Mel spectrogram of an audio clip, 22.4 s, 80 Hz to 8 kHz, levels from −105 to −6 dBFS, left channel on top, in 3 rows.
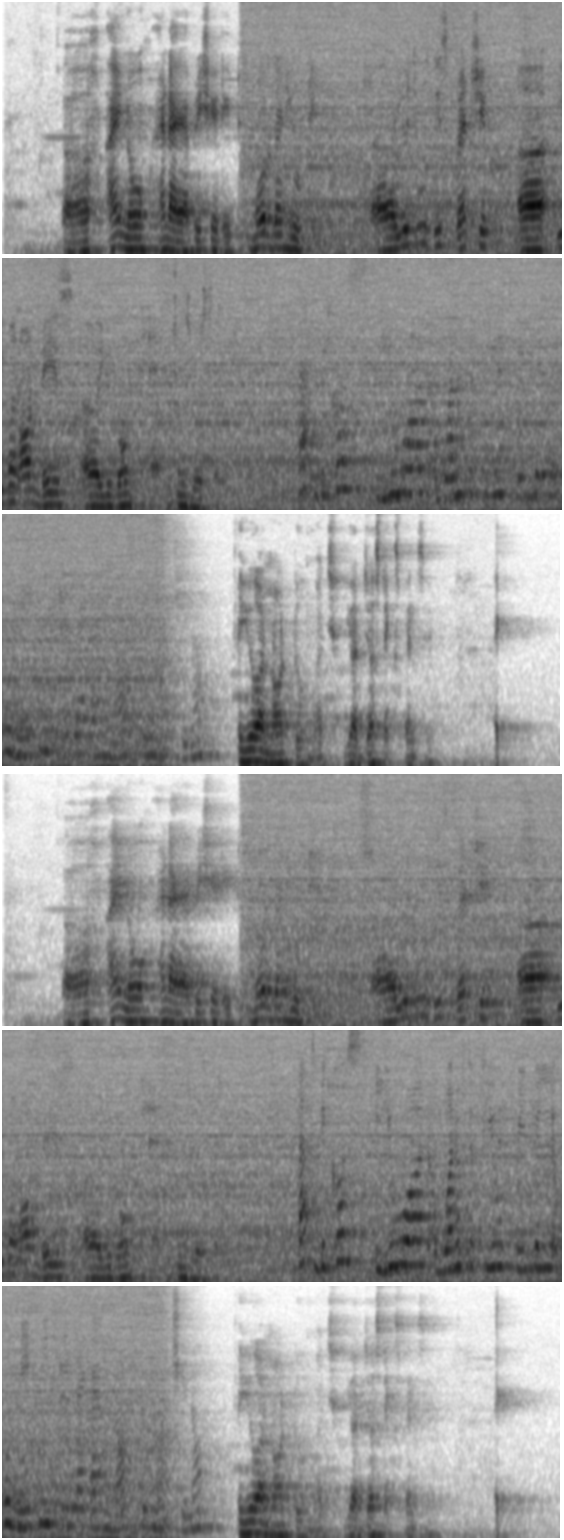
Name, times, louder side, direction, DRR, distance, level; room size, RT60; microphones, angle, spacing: voice 1, 0.7-4.2 4.9-10.4 18.1-20.4 21.5-21.6, left 5 dB, 45° left, 13 dB, 0.3 m, -23 dB
sound 1, 3.1-17.1, left 1 dB, 15° left, 1.1 m, -30 dB
sound 2, 3.9-15.8, left 3 dB, 80° left, 1.1 m, -42 dB
voice 2, 11.3-17.6, right 4 dB, 80° right, 7 dB, 0.7 m, -27 dB
12.0 x 8.5 x 3.0 m, 1.5 s
head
